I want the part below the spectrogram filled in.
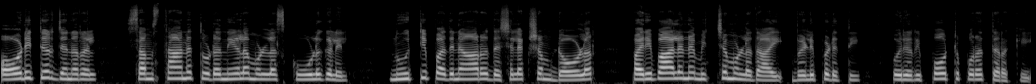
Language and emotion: Malayalam, neutral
